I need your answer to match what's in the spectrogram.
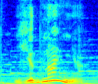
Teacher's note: Є на початку два звуки, тож плюс оди. Дві букви н дають -1, бо це один звук подовжений. Тож в цьому слові однакова кількість букв і звуків.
